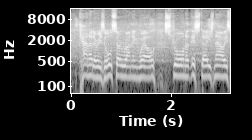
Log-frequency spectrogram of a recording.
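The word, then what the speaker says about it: Strachan: World Junior Champion Antonique Strawn her surname looks like Sten but she says she wants to pronounce it stra she's in five and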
